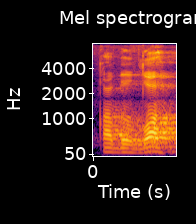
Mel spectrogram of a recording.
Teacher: ശേഷം ദ്വാദിനും പൂർണ്ണമായ തഫ്ഖീമാണ്. ഖബ്ദതൻ എന്നതിൽ വഖഫ് ചെയ്യുമ്പോൾ ഖബ്ദ എന്ന് സുക്കൂനുള്ള ഹ ആക്കി വഖഫ് ചെയ്യണം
